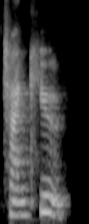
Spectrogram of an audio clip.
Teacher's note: we can also hear it mispronounced as tank we're not getting the th sound at all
